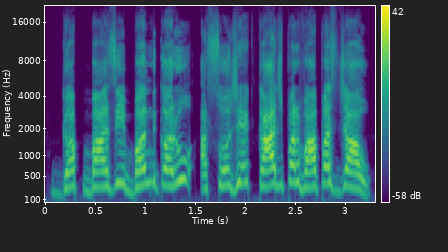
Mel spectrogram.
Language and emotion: Maithili, angry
